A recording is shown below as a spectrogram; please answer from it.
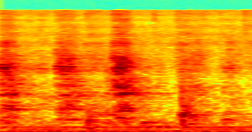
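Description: A dog pants quickly and softly up close, with several short rhythmic breaths and no talking.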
